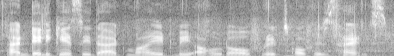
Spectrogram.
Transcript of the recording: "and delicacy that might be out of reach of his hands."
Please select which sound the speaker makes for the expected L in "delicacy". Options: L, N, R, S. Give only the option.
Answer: L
